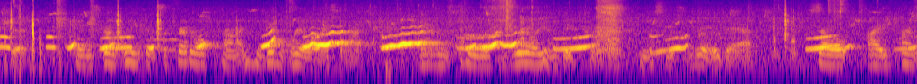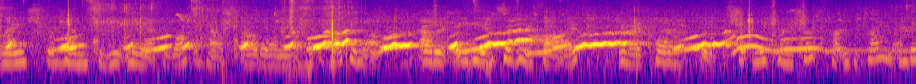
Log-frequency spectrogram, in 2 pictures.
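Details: Female white-handed gibbon, rescued from an animal breeding syndicate and living at a Florida sanctuary, calls while reacting to a young boy. She gives rapid swooping hoots that rise and fall, roughly one each second, with people's voices underneath.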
